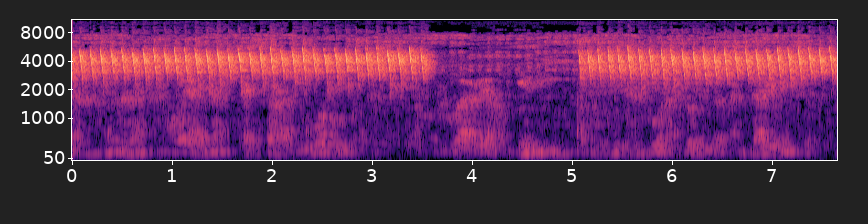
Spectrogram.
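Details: Plain prinia delivering a fast, regular train of buzzy, high-pitched pulses, about three per second. It breaks off for a second amid low murmuring and background noise, then resumes the same rapid rhythm.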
